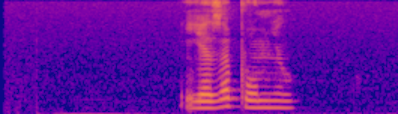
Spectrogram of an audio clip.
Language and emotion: Russian, neutral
